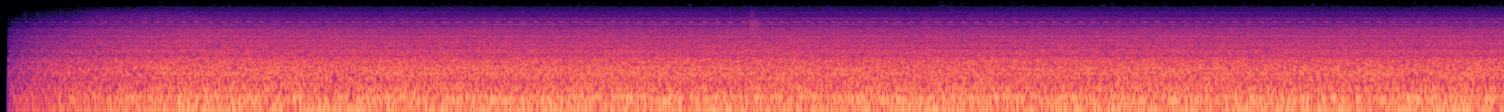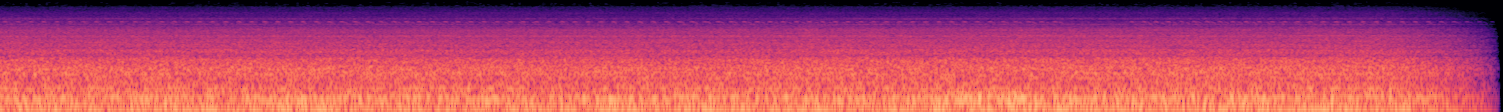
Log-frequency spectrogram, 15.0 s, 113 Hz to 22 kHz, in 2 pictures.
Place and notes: Milwaukee, WI, USA - Outside a small factory (to the south)
Outside a small factory (foundry?) in Milwaukee. The factory is south. LS-10 handheld.
23 August 2010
